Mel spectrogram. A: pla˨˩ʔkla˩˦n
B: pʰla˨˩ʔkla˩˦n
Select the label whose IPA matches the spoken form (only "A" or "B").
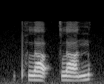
B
